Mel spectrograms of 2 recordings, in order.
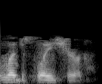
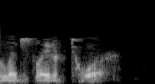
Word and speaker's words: legislator: You called him legislature, whereas he's a legislator tour. So it's a little bit different. You said like legislation instead of legislator.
